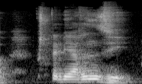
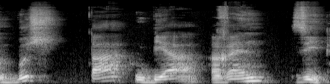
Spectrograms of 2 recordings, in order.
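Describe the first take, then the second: First: बुश्तबेगंजी slowly, with only a faint g; light g pronunciation. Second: बुश्ताबेगंजी slowly, with a hard, full g; stressed pronunciation. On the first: Teacher models the proper light बुश्तबेगंजी for learners. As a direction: keep the g in बुश्तबेगंजी barely there. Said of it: "ये पे गैन बहुत ज़्यादा गा pronounce नहीं होगा". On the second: Teacher demonstrates the overly stressed बुश्ताबेगंजी to learners. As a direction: lean on the g sound in बुश्ताबेगंजी. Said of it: "अगर मैं इसको स्ट्रेस के साथ बोलूँ". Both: Shown as a demonstration.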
